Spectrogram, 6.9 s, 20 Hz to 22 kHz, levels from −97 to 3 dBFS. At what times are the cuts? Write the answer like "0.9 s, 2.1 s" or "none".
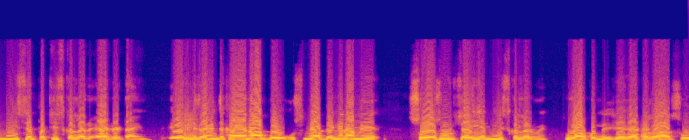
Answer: none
